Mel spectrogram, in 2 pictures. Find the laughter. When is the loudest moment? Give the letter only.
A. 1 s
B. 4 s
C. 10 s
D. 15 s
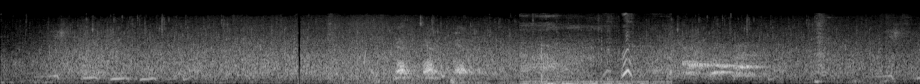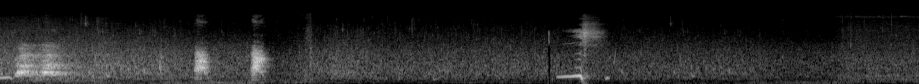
D.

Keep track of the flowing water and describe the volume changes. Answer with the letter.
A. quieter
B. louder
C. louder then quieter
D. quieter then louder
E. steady
A.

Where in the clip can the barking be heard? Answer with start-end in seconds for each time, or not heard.
3.2-12.3.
